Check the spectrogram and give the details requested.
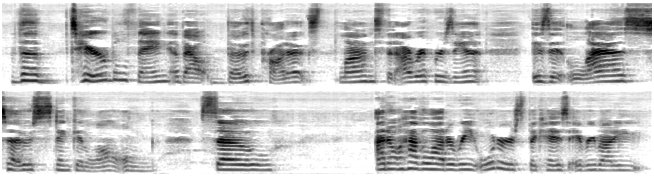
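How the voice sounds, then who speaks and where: Congested Southern woman with a bright, husky voice. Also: on the high side. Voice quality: congested, stuffy. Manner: chatty, folksy, self-deprecating. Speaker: livestream host selling makeup. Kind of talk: casual livestream chat while doing makeup.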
